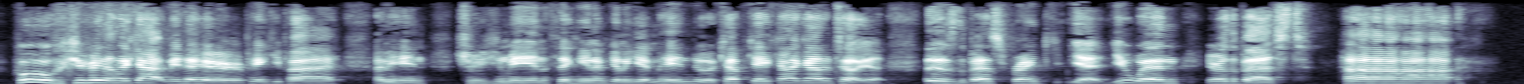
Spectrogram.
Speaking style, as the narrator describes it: started to laugh and said in a voice bordering on hysteria

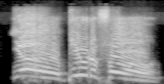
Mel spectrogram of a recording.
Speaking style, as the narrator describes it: yelled

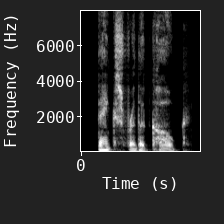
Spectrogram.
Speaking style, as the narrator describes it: Megan said quietly

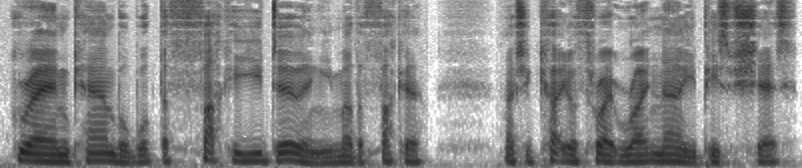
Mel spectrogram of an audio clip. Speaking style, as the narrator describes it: her voice quivering with anger, fear and adrenaline

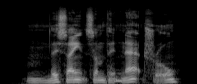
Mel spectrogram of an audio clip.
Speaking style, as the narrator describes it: muttered

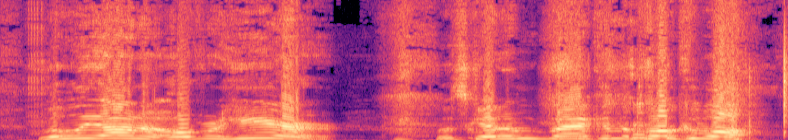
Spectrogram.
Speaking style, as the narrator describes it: he'd yell

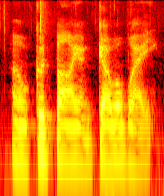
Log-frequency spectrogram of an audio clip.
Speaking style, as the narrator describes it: grunted the dwarves, all the more angry because they were really filled with dismay at losing him

